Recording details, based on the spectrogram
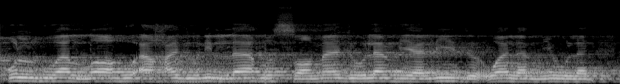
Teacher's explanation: Jadi tidak ada tuh yang qalqalah kubra mah. Kalau diwasal mah tidak terjadi qalqalah ya. Tapi kalau sughra dia harus qalqalah karena dia mati asli.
